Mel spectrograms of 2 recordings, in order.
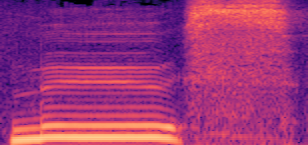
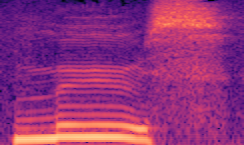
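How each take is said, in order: First: The vowel sounds like the 'oo' in goose. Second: The same.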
